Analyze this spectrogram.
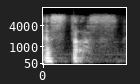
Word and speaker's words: estás: So accent on the A there, estás.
